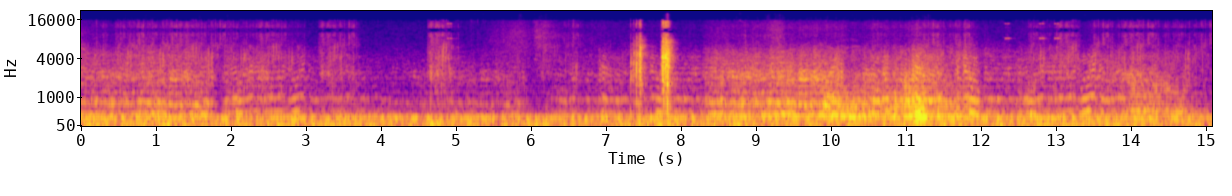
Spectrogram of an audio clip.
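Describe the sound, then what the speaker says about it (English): Insect-like wasp buzzing from System Shock 2, a steady droning hum running throughout at moderate level, with a few brief sharper game sounds breaking in midway. "Let's get away from the wasps."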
